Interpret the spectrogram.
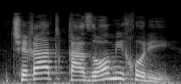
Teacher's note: So, and in that case, the stress goes on the second part of the sentence, and you have a rising intonation.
